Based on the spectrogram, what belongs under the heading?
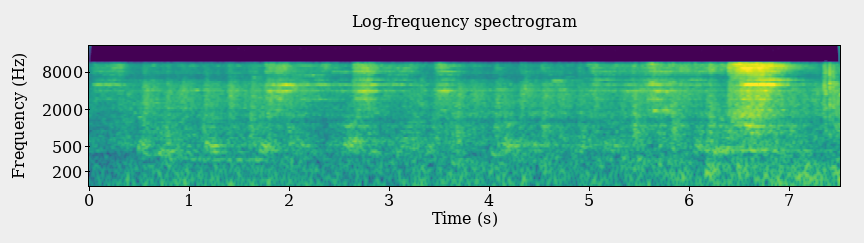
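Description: Two coupled Class 375 Electrostar electric multiple units rolling slowly into the terminus platform, wheels squealing on the curved approach track. The sound grows louder about six seconds in as the train draws close.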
